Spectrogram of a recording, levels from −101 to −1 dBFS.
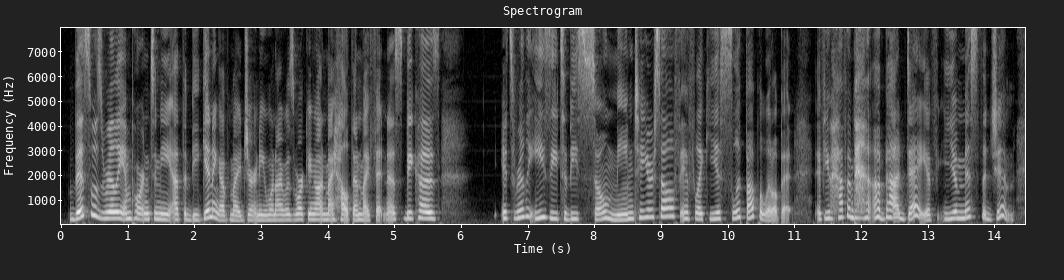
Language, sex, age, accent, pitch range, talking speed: English, female, 10-29, American, 225-275 Hz, 210 wpm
